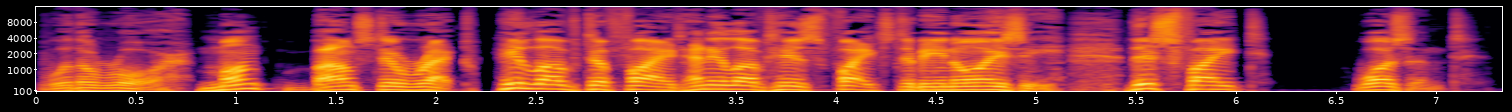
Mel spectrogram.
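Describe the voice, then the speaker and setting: A man's voice: medium pitch, big pitch swings, slow, fairly bright tone, dry recording, studio quality. A man narrating a pulp adventure audiobook in a dramatic, scripted storytelling style.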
